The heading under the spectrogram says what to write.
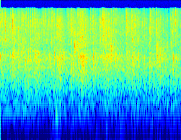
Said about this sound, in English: Yes, give the Lord a clap.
